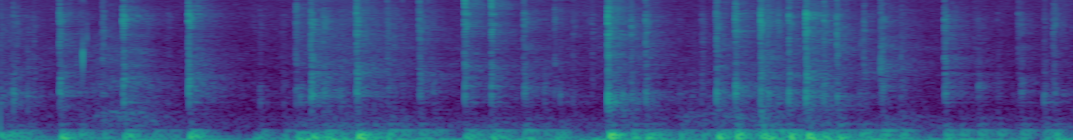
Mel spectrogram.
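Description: Rapid typing on a computer keyboard while entering commands in a console, a steady run of close, crisp key clicks in bursts with short pauses, heard alone without talk.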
